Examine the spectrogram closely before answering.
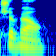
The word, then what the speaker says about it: Chappelle: said ron chappelle is is a chapel of chavel i think it's chapel chapel okay well he made it easy for us but i'm i apologize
